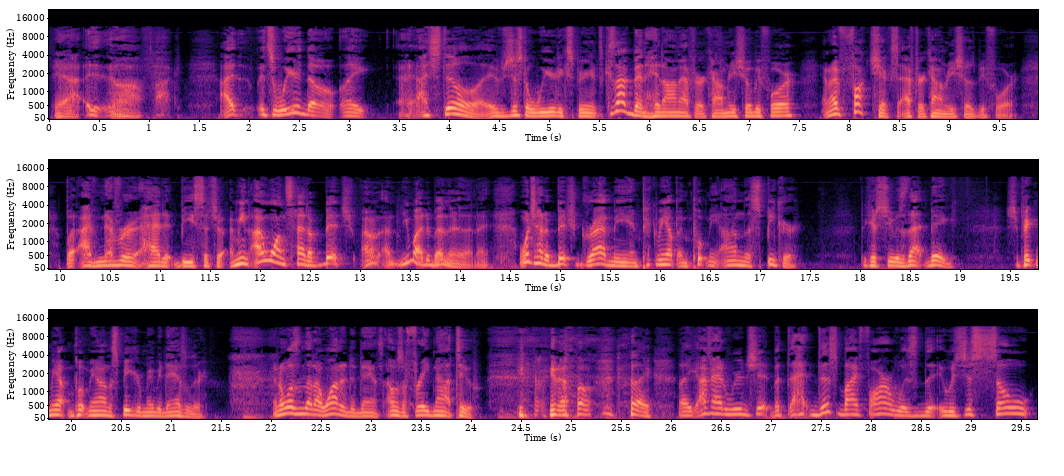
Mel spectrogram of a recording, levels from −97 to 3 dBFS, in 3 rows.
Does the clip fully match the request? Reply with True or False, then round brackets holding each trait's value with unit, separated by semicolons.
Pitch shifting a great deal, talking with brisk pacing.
True (5.9 semitones; 260 wpm)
